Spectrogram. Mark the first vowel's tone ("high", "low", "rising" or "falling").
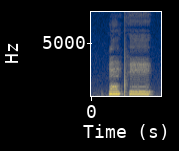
high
